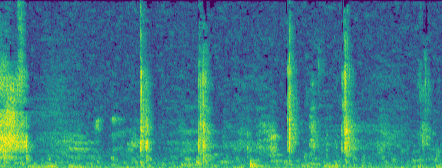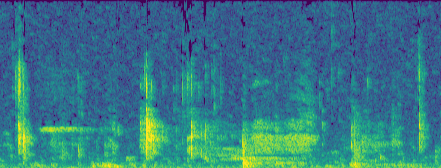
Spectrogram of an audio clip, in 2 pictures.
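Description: Close-up eating sounds of curry and rice eaten by hand: wet chewing with irregular clicks and smacks of the mouth, and fingers working the rice on the plate.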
